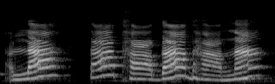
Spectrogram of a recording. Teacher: इन सब का उच्चारण स्थान दंत होता है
